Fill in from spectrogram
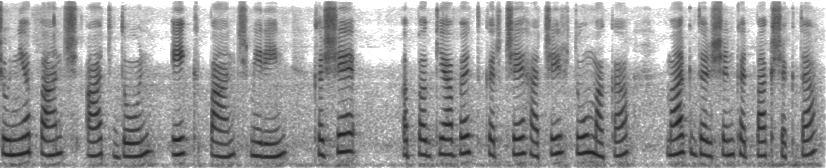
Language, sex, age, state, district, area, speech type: Goan Konkani, female, 18-30, Goa, Salcete, rural, read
